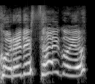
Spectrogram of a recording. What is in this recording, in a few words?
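finish, Japanese; anaberu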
